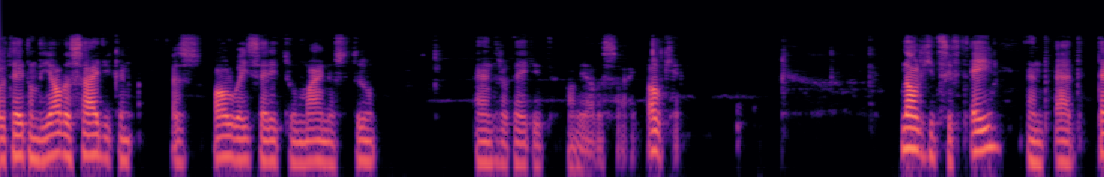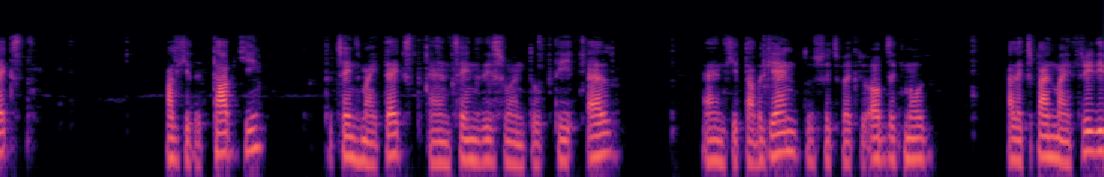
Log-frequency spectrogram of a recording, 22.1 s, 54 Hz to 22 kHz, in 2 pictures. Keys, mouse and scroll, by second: 1.6-4.2 drag, 4.2 p, 6.5 p, 9.7 shift+a, 13.5 Tab, 15.3 BackSpace, 15.6 BackSpace, 16.2 BackSpace, 16.7 shift+l, 18.7 Tab.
